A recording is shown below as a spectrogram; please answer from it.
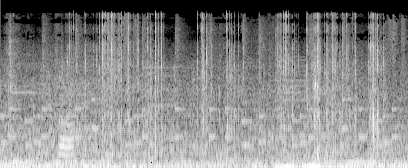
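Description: Background music with a steady bass line, with one short spoken word near the start.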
